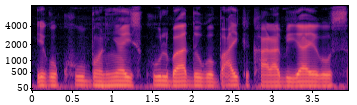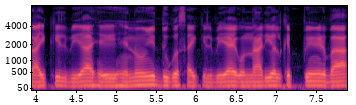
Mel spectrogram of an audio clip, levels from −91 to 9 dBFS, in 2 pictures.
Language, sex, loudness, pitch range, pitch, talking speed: Bhojpuri, male, -23 LUFS, 100-110 Hz, 105 Hz, 165 wpm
